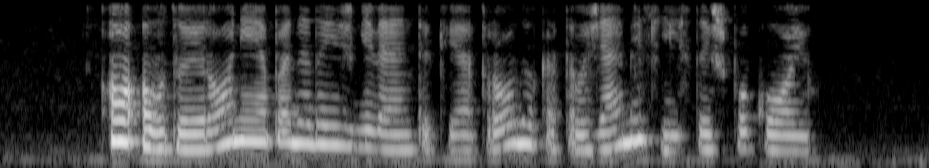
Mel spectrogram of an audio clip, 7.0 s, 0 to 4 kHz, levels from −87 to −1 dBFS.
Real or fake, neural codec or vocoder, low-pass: real; none; 3.6 kHz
